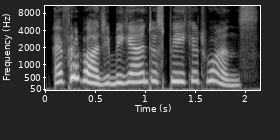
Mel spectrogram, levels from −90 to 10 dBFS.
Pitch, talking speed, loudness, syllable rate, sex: 320 Hz, 165 wpm, -14 LUFS, 5.6 syllables/s, female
